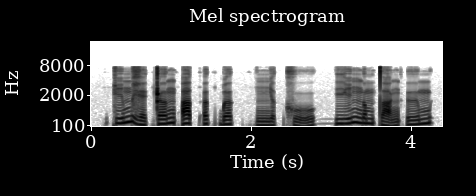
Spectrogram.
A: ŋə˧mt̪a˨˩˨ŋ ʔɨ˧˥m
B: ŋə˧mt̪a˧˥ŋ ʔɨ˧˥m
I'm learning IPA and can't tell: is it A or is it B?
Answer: A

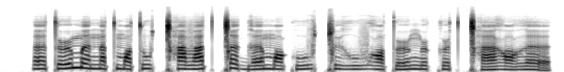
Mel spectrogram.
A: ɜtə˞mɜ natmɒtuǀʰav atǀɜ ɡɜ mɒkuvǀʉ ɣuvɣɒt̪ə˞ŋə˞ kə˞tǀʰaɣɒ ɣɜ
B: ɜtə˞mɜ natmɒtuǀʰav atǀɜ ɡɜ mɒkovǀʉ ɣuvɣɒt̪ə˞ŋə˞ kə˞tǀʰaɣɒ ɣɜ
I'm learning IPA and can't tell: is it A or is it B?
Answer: A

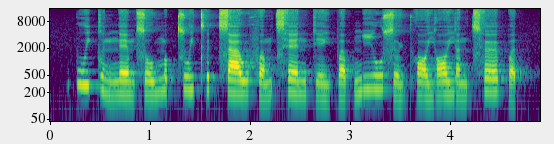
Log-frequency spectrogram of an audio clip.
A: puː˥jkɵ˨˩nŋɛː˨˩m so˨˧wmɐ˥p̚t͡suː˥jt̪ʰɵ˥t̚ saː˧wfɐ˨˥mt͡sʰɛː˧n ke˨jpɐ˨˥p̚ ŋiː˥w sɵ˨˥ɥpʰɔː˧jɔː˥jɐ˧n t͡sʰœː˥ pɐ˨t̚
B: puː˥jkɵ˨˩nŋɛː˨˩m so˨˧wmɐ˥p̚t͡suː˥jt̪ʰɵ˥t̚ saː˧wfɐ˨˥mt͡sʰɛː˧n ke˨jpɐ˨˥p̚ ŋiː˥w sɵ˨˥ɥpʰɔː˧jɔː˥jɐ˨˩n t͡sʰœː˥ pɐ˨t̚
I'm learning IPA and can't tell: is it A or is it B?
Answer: A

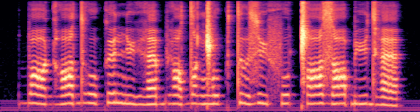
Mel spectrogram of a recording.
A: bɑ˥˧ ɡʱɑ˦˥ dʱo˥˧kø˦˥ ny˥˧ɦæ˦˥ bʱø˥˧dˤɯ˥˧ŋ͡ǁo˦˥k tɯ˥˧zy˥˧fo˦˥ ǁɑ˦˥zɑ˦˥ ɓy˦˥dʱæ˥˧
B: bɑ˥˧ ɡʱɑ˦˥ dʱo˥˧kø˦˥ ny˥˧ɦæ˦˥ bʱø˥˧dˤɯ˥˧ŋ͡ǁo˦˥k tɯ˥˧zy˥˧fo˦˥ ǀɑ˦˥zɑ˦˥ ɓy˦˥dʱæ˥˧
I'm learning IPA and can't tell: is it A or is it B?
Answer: A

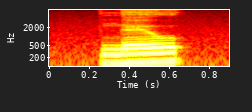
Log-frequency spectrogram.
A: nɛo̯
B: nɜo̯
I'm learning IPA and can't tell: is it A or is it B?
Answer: A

